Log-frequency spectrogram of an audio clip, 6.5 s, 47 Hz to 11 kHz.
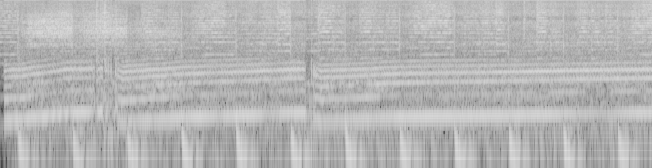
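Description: Modified car engine at high revs under full-throttle acceleration, going through two quick upshifts about 1 and 3 seconds in. Each shift brings a sudden drop in pitch, followed by a steady climb as the car pulls past 200 km/h. A faint steady music beat runs underneath.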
